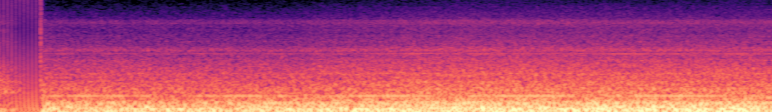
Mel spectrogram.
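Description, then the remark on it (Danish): A steady, unbroken airplane cabin drone from a one-hour airplane cabin sound recording: a deep, even rumble of engine and air noise with a faint constant hum running through it, holding at the same level with no voices. “En times flyvekabinelyde.”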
